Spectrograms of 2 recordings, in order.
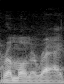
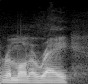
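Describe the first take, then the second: First: The surname ends with a hard g sound. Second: The surname ends on an open vowel sound. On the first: The speaker calls it wrong. "I just mispronounced her name" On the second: The speaker calls it right. "It's Ramona Ray"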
